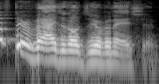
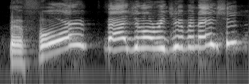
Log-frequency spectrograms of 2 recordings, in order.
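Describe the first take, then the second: First: Falling back to the normal register; settled "after". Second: High, rising comic demonstration; high-pitched "before". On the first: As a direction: let it drop from the top and settle. Before and after comic demonstration. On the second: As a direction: push it way up high, rising at the end. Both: Shown as a demonstration.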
